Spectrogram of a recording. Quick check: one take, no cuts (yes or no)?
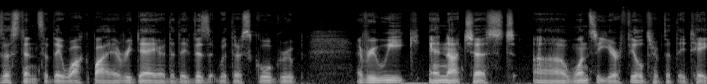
yes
